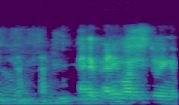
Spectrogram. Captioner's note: indistinct chatters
